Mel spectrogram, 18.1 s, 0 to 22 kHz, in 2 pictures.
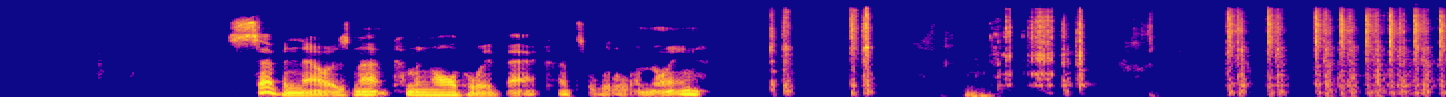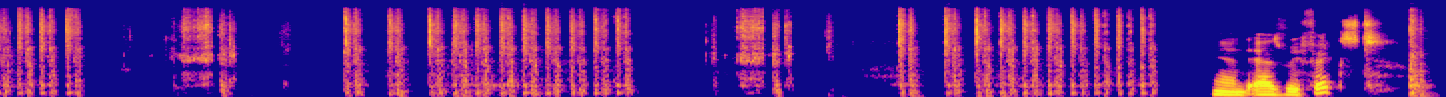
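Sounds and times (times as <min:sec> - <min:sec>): typewriter typing: 0:04.8 - 0:05.5, 0:07.6 - 0:10.5, 0:11.2 - 0:14.0, 0:14.6 - 0:16.3.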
